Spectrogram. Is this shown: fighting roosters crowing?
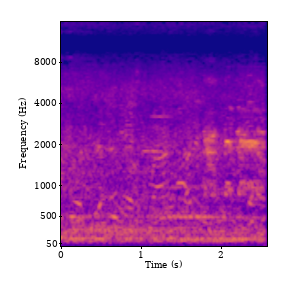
yes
